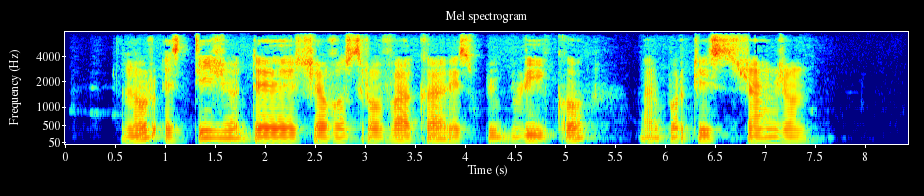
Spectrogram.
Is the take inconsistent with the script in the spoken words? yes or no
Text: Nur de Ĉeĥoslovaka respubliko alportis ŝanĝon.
yes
